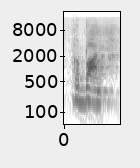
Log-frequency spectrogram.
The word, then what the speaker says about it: Gabbana: Gabbana. Now remember, Italian names, they will be a little elongated.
